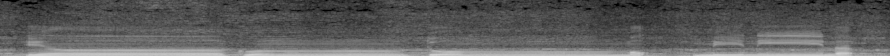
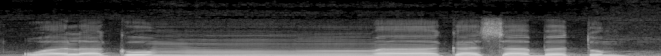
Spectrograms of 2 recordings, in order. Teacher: Idgham mimi adalah apabila mim sukun atau mim mati bertemu dengan mim sejenis. Cara membacanya adalah seperti menyuarakan mim rangkap atau ditasydidkan dan wajib dibaca dengung.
